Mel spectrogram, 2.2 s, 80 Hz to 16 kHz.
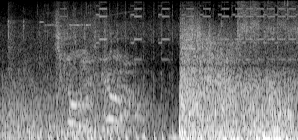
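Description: Gunfire in the online shooter Black Ops 2 comes as rapid, dense bursts of game shots. The firing is fairly faint, and the bursts shift into a heavier, louder stretch partway through.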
